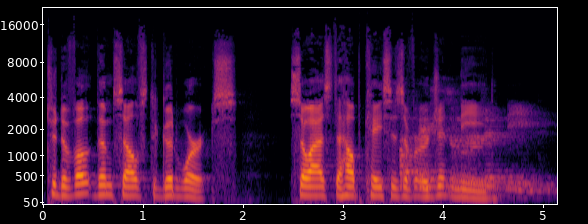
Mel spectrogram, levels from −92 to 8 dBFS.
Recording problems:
echo of what is said; noticeable; from 3.5 s on; 460 ms later, 15 dB below the speech

